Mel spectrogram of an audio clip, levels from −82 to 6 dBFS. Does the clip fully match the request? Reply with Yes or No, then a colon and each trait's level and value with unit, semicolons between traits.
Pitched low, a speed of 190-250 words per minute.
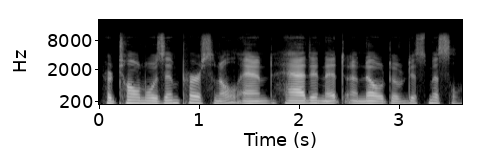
Yes: low, 125 Hz; average, 200 wpm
